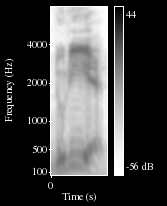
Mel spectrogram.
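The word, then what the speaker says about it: Nirje: 밑에 정상화 이론에 미켈슨, 누리에 또는 니르제라고도 발음한다 했습니다.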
